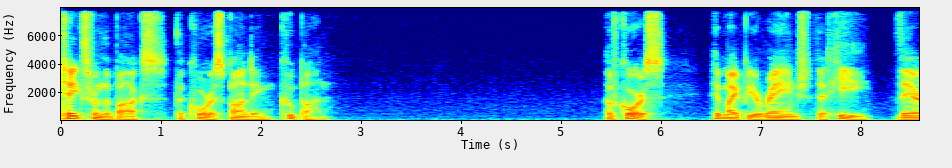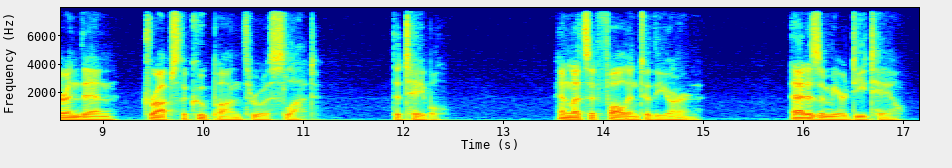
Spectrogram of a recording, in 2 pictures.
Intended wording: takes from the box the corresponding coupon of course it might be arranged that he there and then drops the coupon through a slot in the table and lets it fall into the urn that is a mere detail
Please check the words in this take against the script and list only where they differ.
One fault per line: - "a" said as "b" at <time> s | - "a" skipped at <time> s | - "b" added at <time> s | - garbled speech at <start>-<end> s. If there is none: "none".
- "in" skipped at 11.1 s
